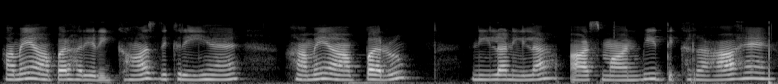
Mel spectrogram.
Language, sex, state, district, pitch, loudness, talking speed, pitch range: Hindi, female, Chhattisgarh, Jashpur, 225 Hz, -19 LUFS, 145 wpm, 215-250 Hz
